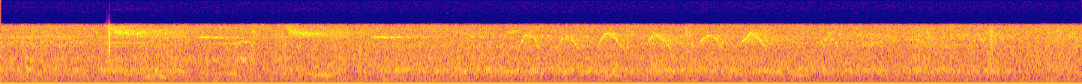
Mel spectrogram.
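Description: Small birds chirping, with a run of short repeated high notes at about two a second in the middle, over a steady hiss of outdoor background noise. One sharp click under a second in.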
